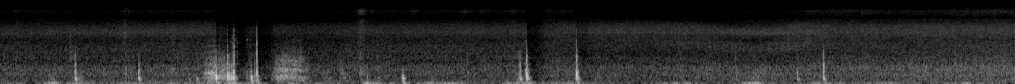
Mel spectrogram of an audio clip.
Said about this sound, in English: I'm gonna go here, just don't touch the bamboo. You can hear the bamboo smacking together.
